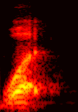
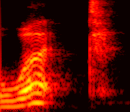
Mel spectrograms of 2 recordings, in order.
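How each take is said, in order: First: The final T is held back, not released. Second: The final T is clearly released. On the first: The speaker calls it right. "they kind of just put their tongue behind their teeth. They go" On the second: The speaker calls it wrong. "They don't go"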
